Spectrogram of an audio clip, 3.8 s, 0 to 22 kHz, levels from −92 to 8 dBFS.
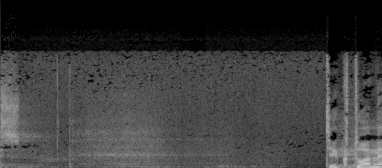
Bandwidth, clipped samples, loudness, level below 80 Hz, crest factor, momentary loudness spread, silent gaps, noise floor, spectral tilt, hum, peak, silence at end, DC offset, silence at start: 16 kHz; under 0.1%; -26 LUFS; -70 dBFS; 24 dB; 23 LU; none; -47 dBFS; -3.5 dB/octave; none; -2 dBFS; 0 s; under 0.1%; 0 s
